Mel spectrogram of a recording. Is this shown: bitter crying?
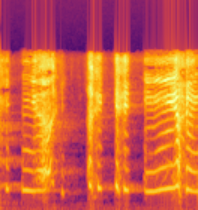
yes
